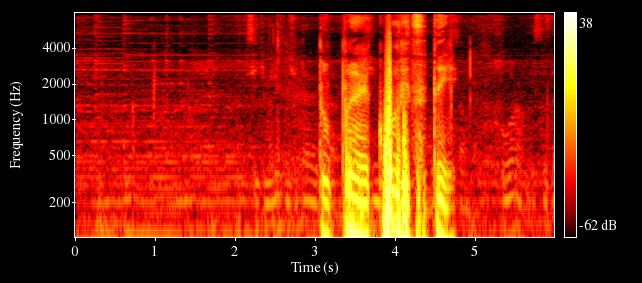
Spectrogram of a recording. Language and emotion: Russian, angry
